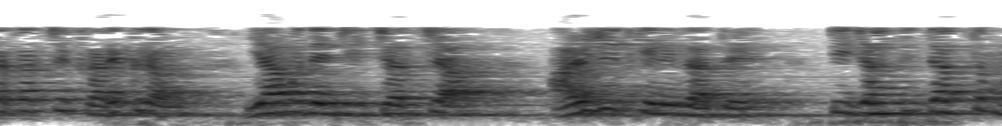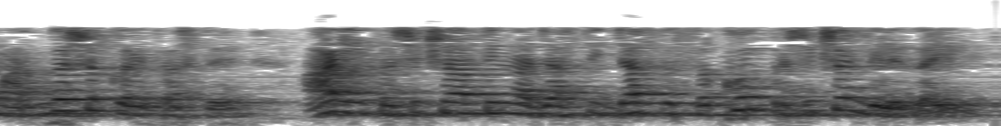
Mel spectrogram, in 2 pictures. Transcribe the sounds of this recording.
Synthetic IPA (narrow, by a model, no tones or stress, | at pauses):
pɾəkaɾt͡sekaɾjəkɾəm | jaməd̪ʱːjed͡ʑiːt͡ɕəɾt͡ɕaːjod͡ʑit̪keliːd͡zat̪et̪iːd͡zast̪iːd͡zast̪əmaɾɡəd̪əɾɕəkːəɾiːt̪əst̪e | aɽ̃ipɾəɕikʂəɽ̃at̪inːad͡zast̪iːd͡zast̪əsəkʰolpɾəɕikʂəɳd̪iled͡za̰ḭl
